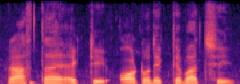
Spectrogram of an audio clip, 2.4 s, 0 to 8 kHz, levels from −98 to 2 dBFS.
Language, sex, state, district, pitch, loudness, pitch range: Bengali, male, West Bengal, Cooch Behar, 155 Hz, -18 LUFS, 135-175 Hz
